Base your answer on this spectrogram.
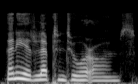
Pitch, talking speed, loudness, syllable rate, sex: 205 Hz, 305 wpm, -16 LUFS, 6.4 syllables/s, female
